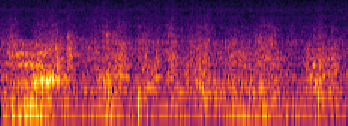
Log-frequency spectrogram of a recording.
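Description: Pigs feeding on freshly hacked banana leaves, with close grunting, snuffling and chewing over a muffled outdoor background.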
